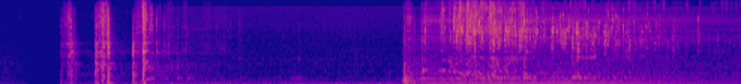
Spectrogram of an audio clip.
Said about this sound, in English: right here at this brand new free-to-use water bottle refilling station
